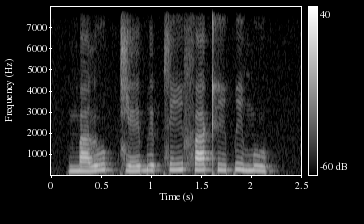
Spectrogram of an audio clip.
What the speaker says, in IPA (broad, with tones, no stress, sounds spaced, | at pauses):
m a˩ l uː˧˥ p̚ t͡ɕ eː˩˧ b e˧ p̚ s iː˧˥ f a˧˥ kʰ i˧ p i˥˨ m u˧˩ p̚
